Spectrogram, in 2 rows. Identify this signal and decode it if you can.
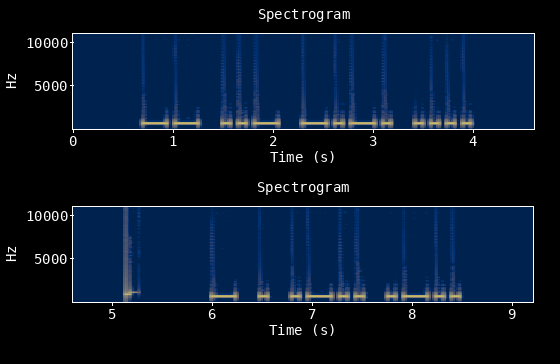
Morse code, heard as a keyed tone, about 15 wpm, 700 Hz. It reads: MUCH TELL
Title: Sentences from Top 200 Words - New Word Drill - 15wpm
